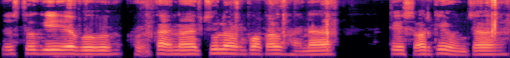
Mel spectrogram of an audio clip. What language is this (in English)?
Nepali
